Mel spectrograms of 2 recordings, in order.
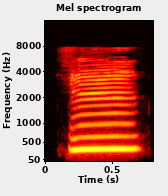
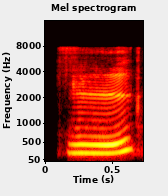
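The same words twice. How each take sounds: First: It is said in the first tone. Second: It is said in the second, rising tone. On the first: "dari yang pertama itu" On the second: "nada kedua itu berarti naik"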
